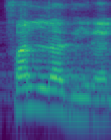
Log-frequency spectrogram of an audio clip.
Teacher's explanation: فالذین لام مشدد ہے تو پیچھے والے متحرک حرف سے ملا کر پڑھیں گے. اور یہاں پر یا مدہ ہے، لام میں الف مدہ ہے.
